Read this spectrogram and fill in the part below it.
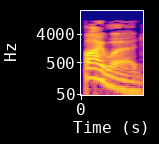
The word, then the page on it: byword: anglais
